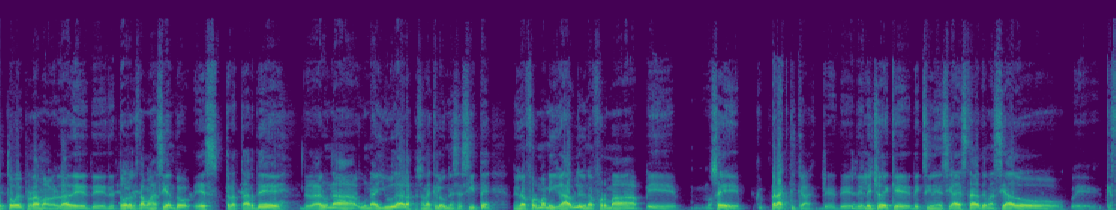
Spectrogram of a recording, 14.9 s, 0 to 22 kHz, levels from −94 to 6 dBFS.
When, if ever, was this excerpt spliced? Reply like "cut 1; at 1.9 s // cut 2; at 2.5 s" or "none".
cut 1; at 10.3 s // cut 2; at 12.3 s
